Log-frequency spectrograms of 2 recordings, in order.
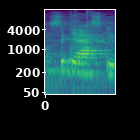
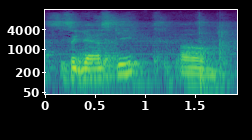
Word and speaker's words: Cegavske: Cegavske, the V is silent. Cegavske.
